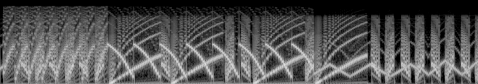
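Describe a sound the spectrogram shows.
Rapid rising and falling electronic zaps sound as ghosts are eaten.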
